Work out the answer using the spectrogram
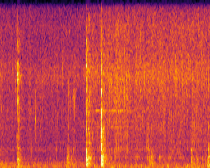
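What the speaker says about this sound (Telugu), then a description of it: "ఆనియన్ ఫ్రై అయింది ఇప్పుడు అల్లం వెల్లుల్లి పేస్ట్ వేసుకుని అది కలుపుకొని" Onions fry in a pan with ginger garlic paste stirred in for a Telangana goat blood fry, a soft steady sizzle with a few sharp scraping clicks from the spoon, close and quiet.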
